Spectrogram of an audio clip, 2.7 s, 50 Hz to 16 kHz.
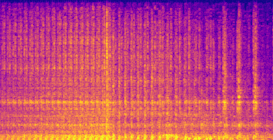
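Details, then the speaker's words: Troy Bilt Pony riding mower, 2014 engine, after its no-start was fixed (loose starter solenoid connection, new battery): even low putter at idle that winds down and shuts off cleanly, no pop or backfire; normal idle. "Very nice. All right. Idles down good."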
